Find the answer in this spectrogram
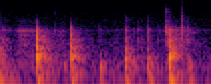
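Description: Clear acrylic stamp block tapped again and again onto a StazOn ink pad to ink the mounted rubber stamps: a quick run of short knocks, about four a second.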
